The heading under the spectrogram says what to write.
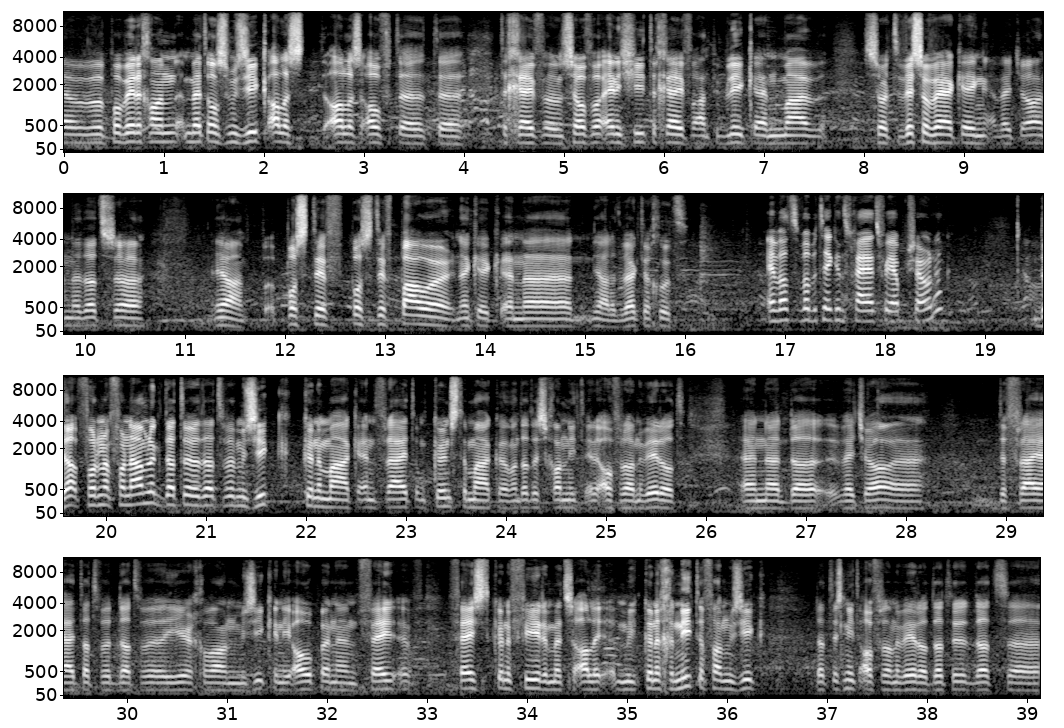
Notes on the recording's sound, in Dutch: Haarlem105 deed op 5 mei de hele dag live verslag van Bevrijdingspop 2019. Na hun optreden op Bpop19.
